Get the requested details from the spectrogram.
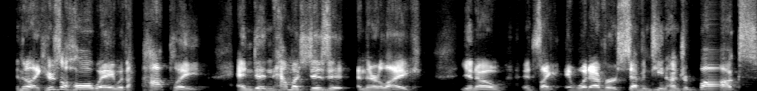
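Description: Against a quiet background, a man with an American accent speaks at a moderate pace. His voice is high for a man, with lively intonation. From US, eastern shore of Virginia. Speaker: quiz host and bar owner. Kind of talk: casual chat. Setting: video call.

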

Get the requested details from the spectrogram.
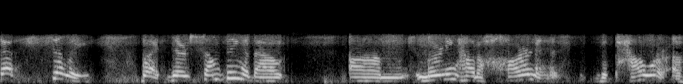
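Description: A woman talks at a moderate pace with very wide pitch swings over noticeable background noise. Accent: American. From Chicago. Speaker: breathwork and wellness coach. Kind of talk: phone interview. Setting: phone call.

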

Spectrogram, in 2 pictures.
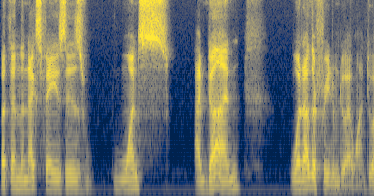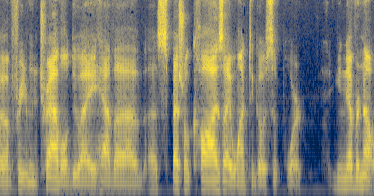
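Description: A man with a plain, everyday voice talks at a moderate pace. His pitch is medium, with ordinary pitch variation. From Wisconsin. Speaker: business coach and author. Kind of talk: interview conversation.

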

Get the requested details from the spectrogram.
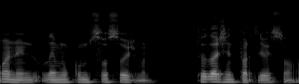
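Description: With fairly even intonation, a man talks at a fairly low pitch. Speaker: rapper. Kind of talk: casual chat.

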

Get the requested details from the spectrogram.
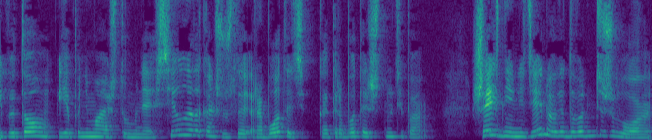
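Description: With an animated tone and ordinary pitch variation, a woman speaks on a very clean recording with a silent background. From Russian Far East, Vladivostok. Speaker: chef and food project manager. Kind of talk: casual interview chat.

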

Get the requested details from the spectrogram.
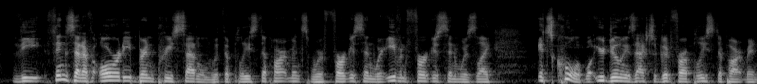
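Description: A man talks at a very fast pace in an American accent, his voice somewhat breathy. His pitch is fairly high, with ordinary pitch variation. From US, Brooklyn, New York. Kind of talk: casual chat.

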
